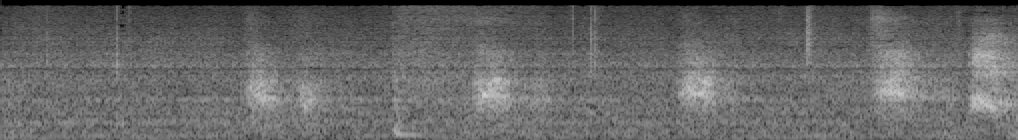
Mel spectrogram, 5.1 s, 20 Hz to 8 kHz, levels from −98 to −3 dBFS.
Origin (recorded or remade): remade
